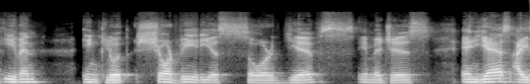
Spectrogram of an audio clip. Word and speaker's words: GIF: boards, students can even include short videos or GIFs, images. And yes, I say GIF because the creator of that format, he said it's pronounced GIF.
